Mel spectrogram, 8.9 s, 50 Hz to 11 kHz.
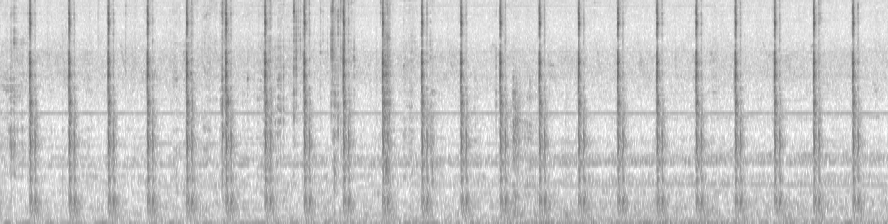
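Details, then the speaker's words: Vevor 5kW diesel heater starting up with an aftermarket Wayska fuel pump said to be quieter: sharp, even clicks about two and a half per second over a low hum. The dosing pump ticks loudly. "And it's supposed to be a lot quieter from all the reviews I've seen, but I figured I'd check it for myself and make a video about it. So this is what the fuel pump sounds like starting up."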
